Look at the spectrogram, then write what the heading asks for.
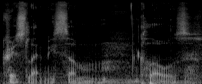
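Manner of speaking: ordinary delivery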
